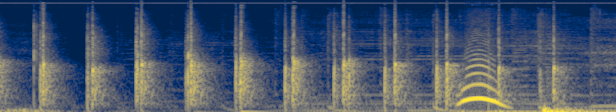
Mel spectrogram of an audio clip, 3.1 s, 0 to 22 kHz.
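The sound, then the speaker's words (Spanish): Applause in a radio studio welcoming a band, a few people clapping in a quick, fairly steady rhythm, followed by a brief vocal whoop near the end. “vamos a dar un fuerte aplauso aquí en el estudio de la OID, en el estudio número 1”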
